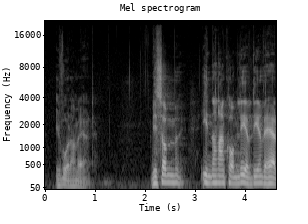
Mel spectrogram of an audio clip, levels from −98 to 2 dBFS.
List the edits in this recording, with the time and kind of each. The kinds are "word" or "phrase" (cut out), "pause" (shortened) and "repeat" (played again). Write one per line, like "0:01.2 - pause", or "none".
none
